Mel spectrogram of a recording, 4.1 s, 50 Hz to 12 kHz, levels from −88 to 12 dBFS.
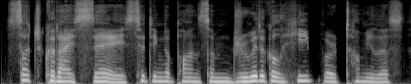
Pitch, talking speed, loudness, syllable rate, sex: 160 Hz, 160 wpm, -17 LUFS, 4.4 syllables/s, male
